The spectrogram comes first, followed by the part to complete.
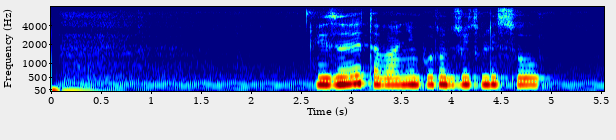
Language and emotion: Russian, sad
